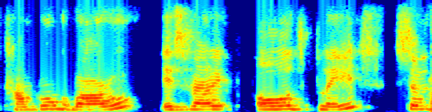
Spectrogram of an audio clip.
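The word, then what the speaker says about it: Kampung Baru: but nearby me there is one area called cambrong baru is very old place so there you go how do you spell that rana it's k-a-m-p-u-n-g and space then b-a-r-u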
